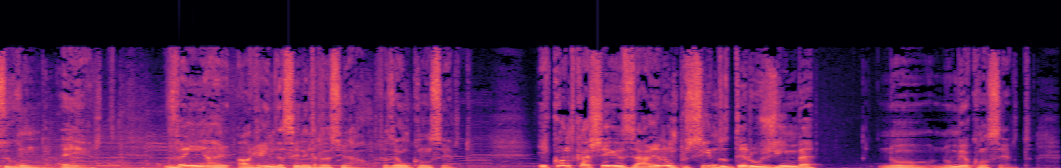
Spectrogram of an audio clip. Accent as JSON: {"language": "Portuguese", "region": "Beira", "country": "Portugal", "said": "como beirões que somos e queremos ser generosos"}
